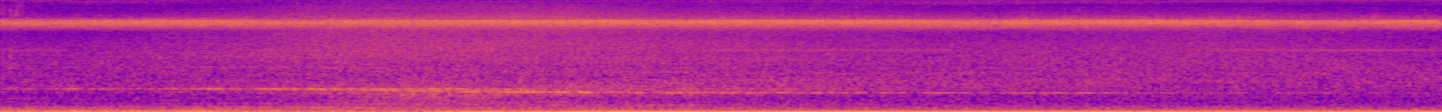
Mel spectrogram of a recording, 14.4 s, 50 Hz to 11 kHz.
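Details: A Carolina ground cricket singing in a garden with dense ground cover on 7/29 gives a high, thin, steady buzzing trill over a deep background rumble.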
